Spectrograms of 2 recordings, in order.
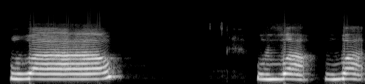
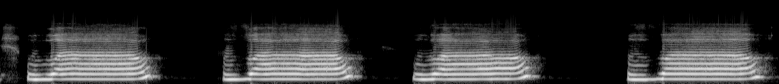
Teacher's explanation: واو ادا ہوگا ہونٹوں کی گلائی سے، بالکل ہمارے ہونٹ گلائی میں ہونے چاہیے، ادروائز کیا ہوگا کہ ہمارے جو دانت ہے نا اوپر والے دانت وہ نیچے ہونٹوں کو ٹچ کریں گے۔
